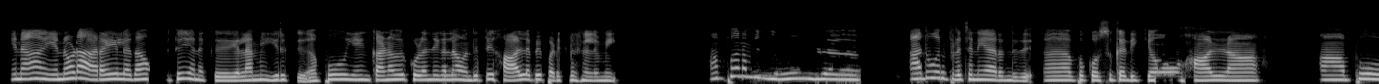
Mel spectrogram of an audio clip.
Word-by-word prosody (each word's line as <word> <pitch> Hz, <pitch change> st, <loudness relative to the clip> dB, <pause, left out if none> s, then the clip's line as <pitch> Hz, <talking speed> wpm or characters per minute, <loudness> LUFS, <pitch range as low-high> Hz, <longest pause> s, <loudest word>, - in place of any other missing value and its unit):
ஏனா, 245 Hz, 0 st, +2 dB, 0.3 s
என்னோட 265 Hz, +5 st, +3 dB
அறையில 235 Hz, +2 st, +2 dB
தான் 240 Hz, +1 st, +3 dB
வந்துட்டு 205 Hz, +4 st, -4 dB
எனக்கு 195 Hz, -5 st, -2 dB, 0.2 s
எல்லாமே 200 Hz, +3 st, +2 dB
இருக்கு. 200 Hz, -7 st, -3 dB
அப்போ 175 Hz, +6 st, -1 dB, 0.3 s
என் 215 Hz, -1 st, 0 dB
கணவர் 215 Hz, +2 st, +2 dB
குழந்தைங்கலாம் 215 Hz, 0 st, +2 dB
வந்துட்டு 200 Hz, +4 st, -1 dB
ஹால்ல 200 Hz, +3 st, +2 dB
போய் 225 Hz, -2 st, +1 dB
படுக்கிற 185 Hz, +1 st, -2 dB
நிலமை. 180 Hz, -1 st, -1 dB, 1.0 s
அப்ப 280 Hz, +8 st, -3 dB
நம்ம 345 Hz, -2 st, -3 dB
இந்த 260 Hz, -2 st, +1 dB
ரூம்ல 255 Hz, -2 st, +1 dB, 0.9 s
அது 265 Hz, +3 st, 0 dB
ஒரு 280 Hz, -, -1 dB
பிரச்சனையா 220 Hz, 0 st, +1 dB
இருந்தது. 185 Hz, -3 st, -1 dB, 0.2 s
ஆ -, -, -1 dB, 0.2 s
அப்போ 190 Hz, -, -2 dB
கொசு 195 Hz, +2 st, 0 dB
கடிக்கும் 190 Hz, 0 st, -1 dB, 0.3 s
ஹால்லாம், 190 Hz, -1 st, +2 dB, 0.9 s
அப்போ 210 Hz, +5 st, -1 dB
210 Hz, 135 wpm, -23 LUFS, 190-235 Hz, 1.0 s, என்னோட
